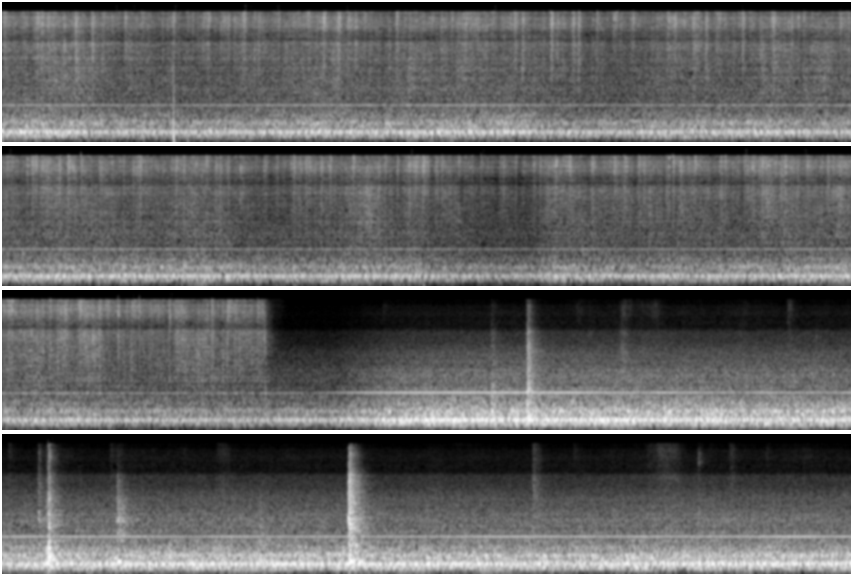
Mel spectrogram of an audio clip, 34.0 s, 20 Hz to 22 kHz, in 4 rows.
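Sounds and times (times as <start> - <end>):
welding arc crackling hiss: 0.0 - 19.8
welding machine hum: 0.0 - 19.8.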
